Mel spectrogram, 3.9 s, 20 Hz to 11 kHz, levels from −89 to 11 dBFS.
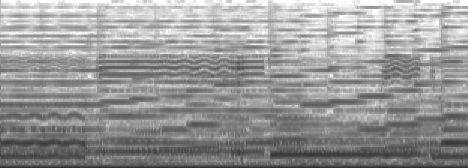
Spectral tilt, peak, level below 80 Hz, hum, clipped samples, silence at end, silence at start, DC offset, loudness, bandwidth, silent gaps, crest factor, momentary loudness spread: -5 dB/octave; 0 dBFS; -36 dBFS; none; under 0.1%; 0 s; 0 s; 50%; -16 LUFS; 11 kHz; none; 12 dB; 3 LU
